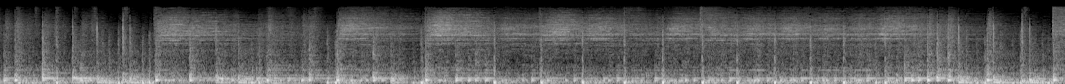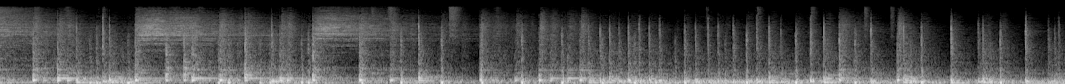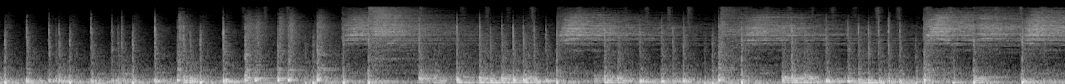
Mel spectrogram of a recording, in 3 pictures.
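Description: Drum kit played live in a busy jazz-rock groove, with bass drum, snare and cymbals. The cymbal wash is heaviest in the first third and again near the end, and lighter in between.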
